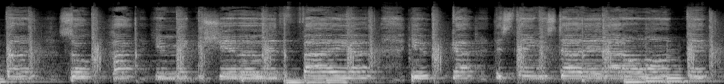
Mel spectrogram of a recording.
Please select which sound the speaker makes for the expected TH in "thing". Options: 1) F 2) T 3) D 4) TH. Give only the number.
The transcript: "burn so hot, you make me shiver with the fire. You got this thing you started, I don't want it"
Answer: 4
